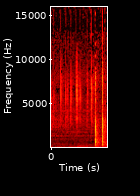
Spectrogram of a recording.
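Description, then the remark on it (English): A couple of sharp, hard clicks in quick succession as new pink dice clatter onto a tabletop, rolling a natural 20, distinct against a quiet, faintly noisy background with no talking. “Natural 20! Holy free holy. New dice. On my new dice, on too.”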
